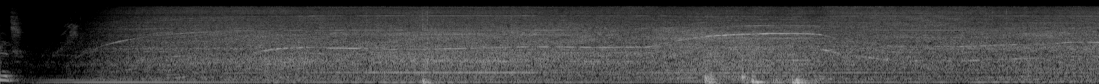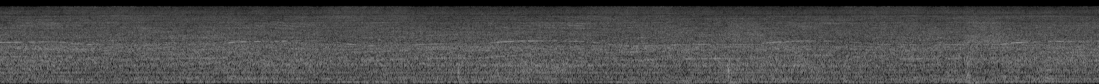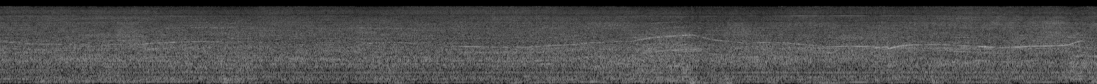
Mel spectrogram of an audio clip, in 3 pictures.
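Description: Miele C3 Complete canister vacuum switched on, its motor rising to speed over about two seconds, then running steadily as the turbo brush is pushed over carpet. The whine wavers up and down with the strokes, with a louder rising surge about eight seconds in.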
